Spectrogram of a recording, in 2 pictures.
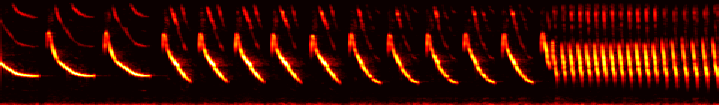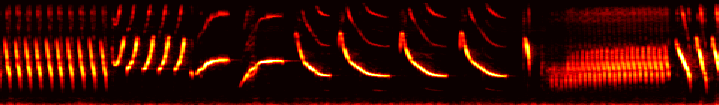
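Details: Canary masteran song: a string of falling whistled notes, a long dense buzzing roll, quick swept notes, then another buzzy roll before closing chirps.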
